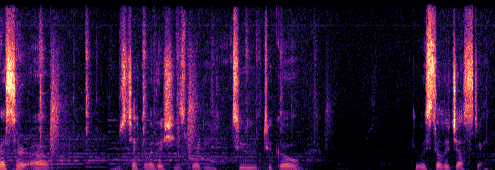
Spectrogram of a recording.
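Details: Adult speaker; normal voice.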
